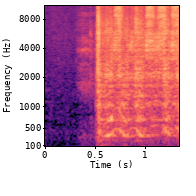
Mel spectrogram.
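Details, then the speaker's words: Mk1 Ford Fiesta Super Sport barn find, parked about 20 years, fuel pump delivering fuel: steady starter cranking with no firing; ignition points open and close but don't spark, need more cleaning. "No, they're working, but they're not sparking. but they're not sparking. Yeah. So that means we need to clean them even more then."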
